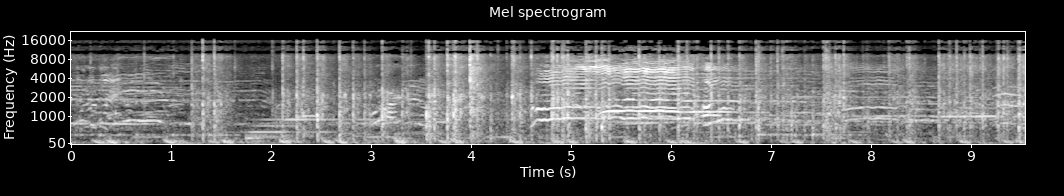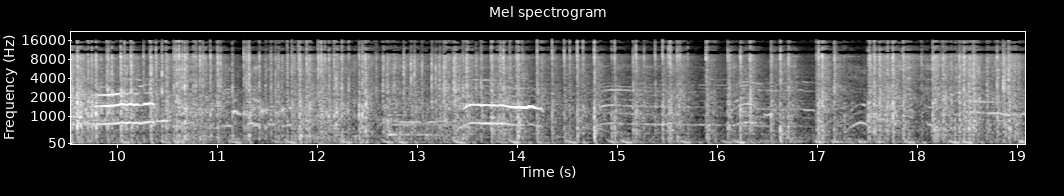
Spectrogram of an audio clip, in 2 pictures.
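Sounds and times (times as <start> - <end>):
crowd voices: 0.0 - 19.0
rapid drumming: 0.2 - 19.0.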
